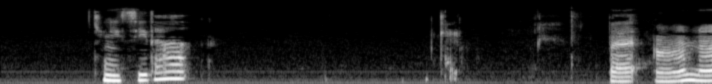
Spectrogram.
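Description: A woman speaks close to a microphone in short bursts.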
